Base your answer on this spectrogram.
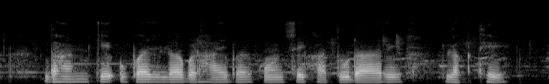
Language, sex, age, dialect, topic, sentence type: Chhattisgarhi, male, 18-24, Western/Budati/Khatahi, agriculture, question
